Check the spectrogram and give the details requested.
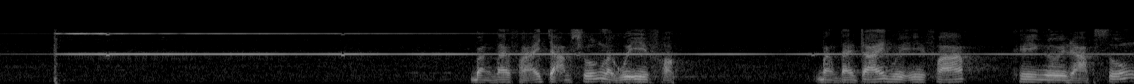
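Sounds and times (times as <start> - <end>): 
Buddhist ritual bell struck for prostrations: 0.0 - 11.3
speech: 4.7 - 6.9, 8.2 - 11.3.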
